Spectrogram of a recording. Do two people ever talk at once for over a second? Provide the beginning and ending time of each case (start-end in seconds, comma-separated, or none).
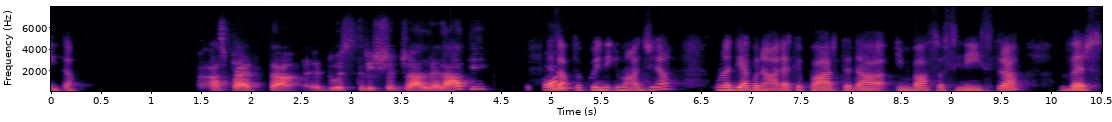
none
